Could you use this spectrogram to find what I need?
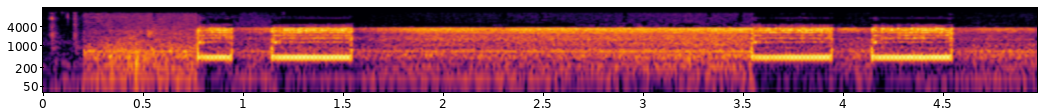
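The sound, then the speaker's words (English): Four loud touch-tone dialing beeps, each with a steady dual-pitch tone, come in two quick pairs separated by a pause, over a continuous line hum with no talking. “without any messing about, mate, just listen to this phone call.”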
